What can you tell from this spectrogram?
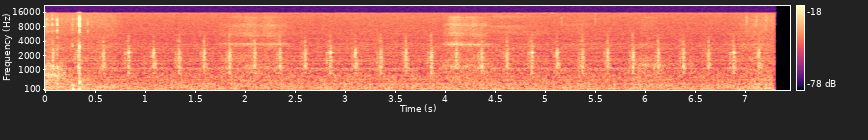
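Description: Faint, even clock ticking, about four ticks a second, that cuts off suddenly near the end.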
